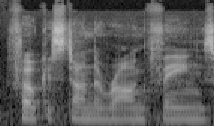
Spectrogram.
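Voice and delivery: ordinary delivery

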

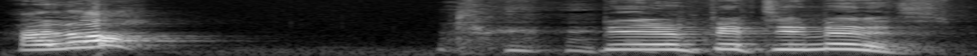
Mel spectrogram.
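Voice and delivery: high-pitched mock Mexican-accented phone voice; Miguel on the phone. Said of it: "So then Miguel Toast calls".

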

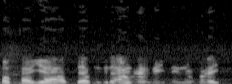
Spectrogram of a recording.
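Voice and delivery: distant, faint phone voice; speaking away from the mic; far from mic. Real, not acted. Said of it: "You sounded like you're far away".

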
